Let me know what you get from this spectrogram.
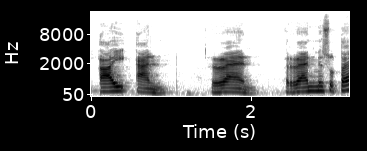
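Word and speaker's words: reine: मीस होता है 13 आर ई आई एन रन रन मीस होता है queen and एस ई आई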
